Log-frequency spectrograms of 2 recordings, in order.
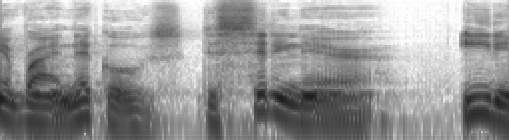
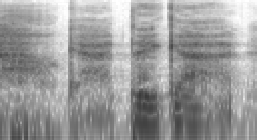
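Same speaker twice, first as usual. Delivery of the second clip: hushed, breath-out relief; relieved whisper; 9 dB quieter, slower than usual. Retold or imitated. Officer relieved lieutenant caught on, relieved whisper. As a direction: whisper your thanks to yourself.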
